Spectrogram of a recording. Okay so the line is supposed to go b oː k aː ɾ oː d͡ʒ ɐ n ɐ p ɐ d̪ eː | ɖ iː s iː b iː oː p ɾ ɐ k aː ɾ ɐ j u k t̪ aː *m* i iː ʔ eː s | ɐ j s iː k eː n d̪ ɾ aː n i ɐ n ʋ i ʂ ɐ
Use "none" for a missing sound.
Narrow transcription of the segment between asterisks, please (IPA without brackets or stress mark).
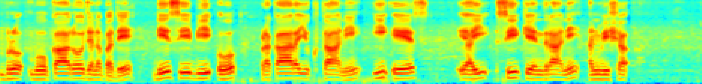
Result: n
